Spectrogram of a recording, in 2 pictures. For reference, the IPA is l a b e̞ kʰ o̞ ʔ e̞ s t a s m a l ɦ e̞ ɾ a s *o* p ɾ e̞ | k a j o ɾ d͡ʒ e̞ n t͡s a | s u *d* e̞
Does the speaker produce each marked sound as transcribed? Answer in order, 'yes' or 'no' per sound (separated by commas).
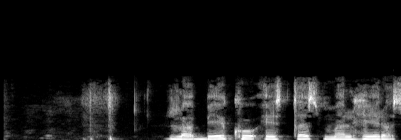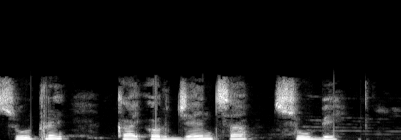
no, no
